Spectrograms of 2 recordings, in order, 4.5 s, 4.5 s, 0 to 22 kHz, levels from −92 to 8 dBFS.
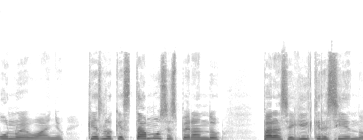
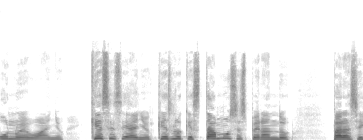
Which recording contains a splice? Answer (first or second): first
